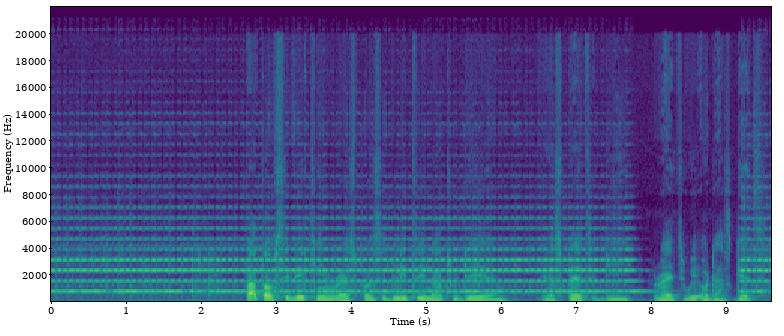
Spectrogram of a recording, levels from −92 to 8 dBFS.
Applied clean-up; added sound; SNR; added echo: none; Bowed string instrument; 2 dB; none.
